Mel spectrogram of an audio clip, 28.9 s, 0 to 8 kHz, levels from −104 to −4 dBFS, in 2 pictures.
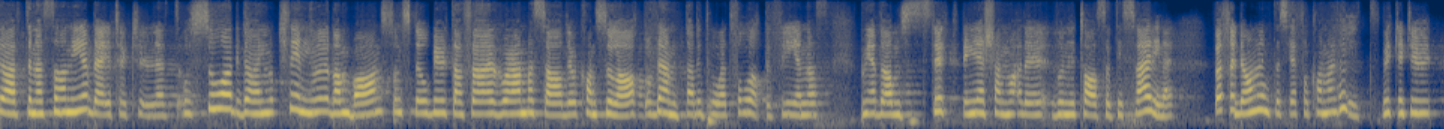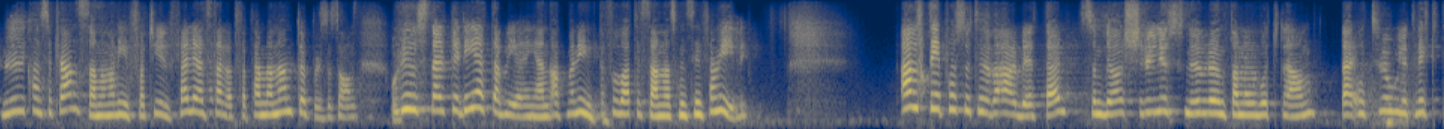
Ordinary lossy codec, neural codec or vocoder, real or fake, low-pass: none; codec, 16 kHz, 0.5 kbps, X-Codec, HuBERT features, trained on general audio; fake; none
